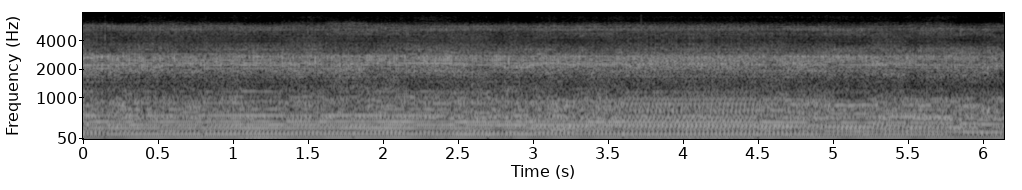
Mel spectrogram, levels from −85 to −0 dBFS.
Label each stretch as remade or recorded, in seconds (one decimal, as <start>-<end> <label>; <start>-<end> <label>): 0.0-3.6 remade; 3.6-4.5 recorded; 4.5-6.1 remade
